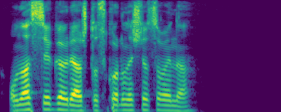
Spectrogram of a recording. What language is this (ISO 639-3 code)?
rus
